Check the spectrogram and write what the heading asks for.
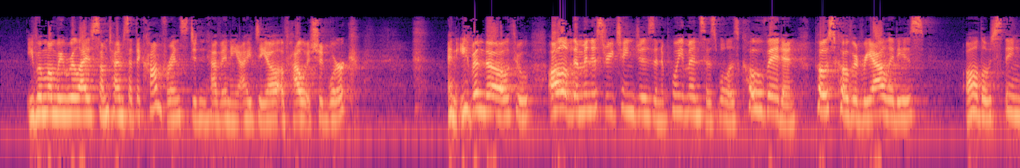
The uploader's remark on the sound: This Message was recorded at Faith UMC on July 2nd, 2023.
